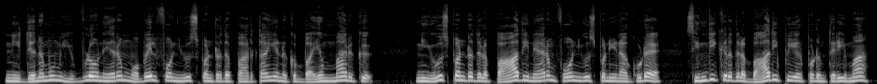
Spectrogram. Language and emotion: Tamil, fearful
